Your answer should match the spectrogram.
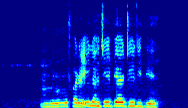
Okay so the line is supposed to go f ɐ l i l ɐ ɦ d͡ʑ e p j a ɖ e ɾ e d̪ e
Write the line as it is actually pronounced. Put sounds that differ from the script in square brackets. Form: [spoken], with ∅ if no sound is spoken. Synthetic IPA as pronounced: f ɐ [ɾ] i l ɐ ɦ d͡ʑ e [b] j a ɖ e ɾ [i] d̪ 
